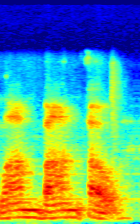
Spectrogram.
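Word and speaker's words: λαμβάνω: It's got 3 syllables, lambano, lambano.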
